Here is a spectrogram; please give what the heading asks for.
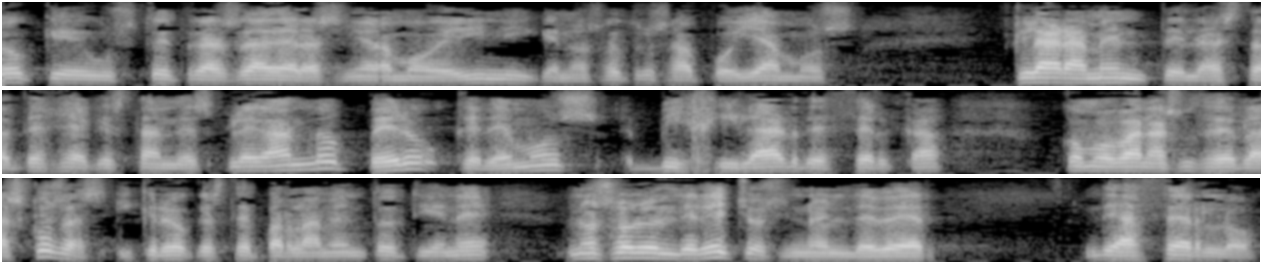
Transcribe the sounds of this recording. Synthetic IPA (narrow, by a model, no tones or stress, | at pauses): oke̞ust̪e̞t̪ɾazlaðealase̞ɲo̞ɾamo̞ɣ̞e̞ɾinike̞no̞so̞t̪ɾo̞sapo̞ʝamo̞s | klaɾamẽ̞nt̪e̞laest̪ɾat̪e̞xjake̞st̪and̪e̞sple̞ɣ̞and̪o̞pe̞ɾo̞ke̞ɾe̞mo̞zβixilaɾðe̞θe̞ɾka | ko̞mo̞βanasuθe̞elasko̞sasikɾe̞o̞keest̪e̞paɾlamẽnt̪o̞t̪je̞ne̞ | no̞so̞lo̞e̞ld̪e̞ɾe̞t͡ʃo̞sino̞eld̪e̞β̞e̞ɾ | ðeaθe̞ɾlo̞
